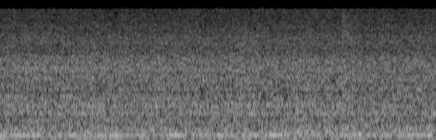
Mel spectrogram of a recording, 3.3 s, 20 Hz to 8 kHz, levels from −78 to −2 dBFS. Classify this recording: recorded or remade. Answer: recorded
